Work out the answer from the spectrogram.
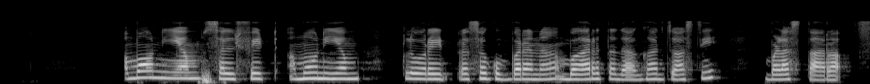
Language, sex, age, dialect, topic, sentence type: Kannada, female, 60-100, Central, agriculture, statement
